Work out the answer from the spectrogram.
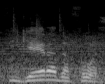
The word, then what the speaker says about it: Figueira da Foz: How do you pronounce the name of this place? Figueira da Foz. Yes. Figueira da Foz.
